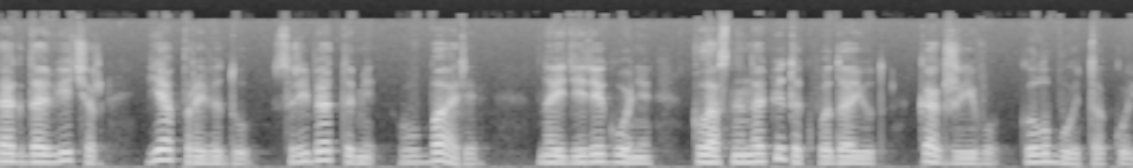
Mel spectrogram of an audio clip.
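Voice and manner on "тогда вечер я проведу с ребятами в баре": usual speaking voice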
